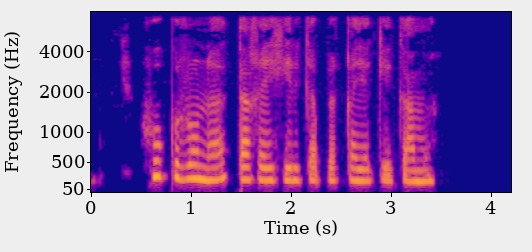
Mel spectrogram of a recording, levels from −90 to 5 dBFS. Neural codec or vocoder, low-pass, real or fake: none; 7.2 kHz; real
